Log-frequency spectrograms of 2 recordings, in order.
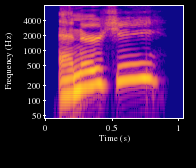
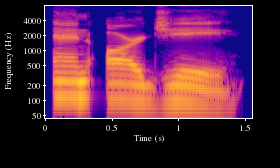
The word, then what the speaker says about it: NRG: the energy sector uh I've never heard anyone pronounce it energy I mean I say energy a lot but they don't refer to the stadium in which you were referencing as energy but rather they use the three letters very articulated NRG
